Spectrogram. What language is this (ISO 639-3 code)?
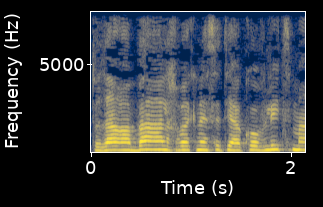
heb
